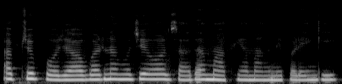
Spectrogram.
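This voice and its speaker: A man's voice: high-pitched, flat delivery, brisk, gravelly, warm tone, dry recording, muffled recording. A woman voicing a young male cousin who teases his sister and later sulks, with a mild, plain-spoken manner. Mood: softened. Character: young male cousin, teasing then sulky.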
